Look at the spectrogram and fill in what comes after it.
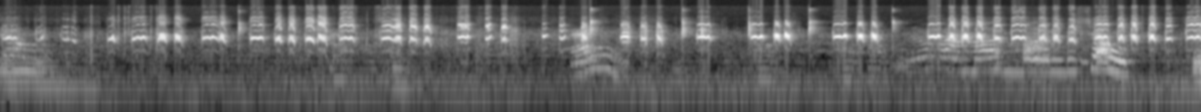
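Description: A young caged bird repeatedly gives short, shrill begging calls, about three a second, while it is hand-fed.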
